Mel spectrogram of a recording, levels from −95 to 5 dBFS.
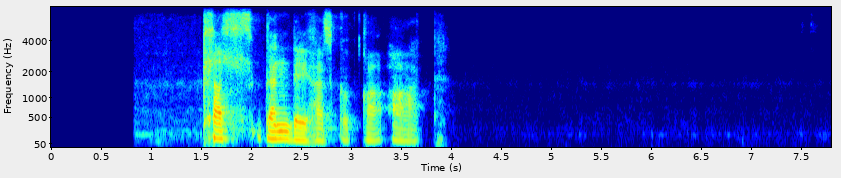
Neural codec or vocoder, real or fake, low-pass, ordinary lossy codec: codec, 16 kHz, 8 kbps, FreqCodec, smaller model; fake; 7.2 kHz; Opus, 16 kbps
